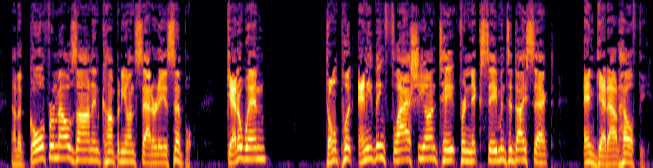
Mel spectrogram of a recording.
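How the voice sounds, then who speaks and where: In a very clean recording with a silent background and a dry, close sound with no echo, a man with an American accent speaks at a moderate pace in a high, bright, sharp voice with ordinary pitch variation. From Pennsylvania (Allentown). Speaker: sports betting podcast host.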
